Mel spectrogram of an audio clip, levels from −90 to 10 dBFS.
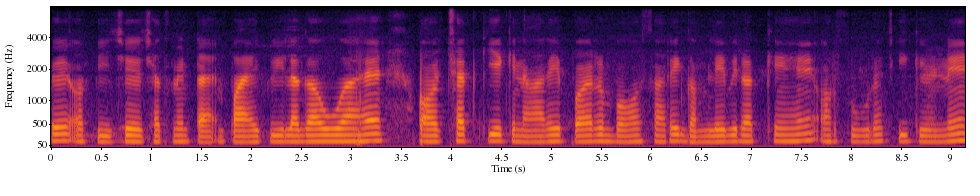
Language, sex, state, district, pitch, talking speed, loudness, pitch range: Hindi, male, Uttar Pradesh, Muzaffarnagar, 130 Hz, 170 wpm, -20 LUFS, 125-135 Hz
